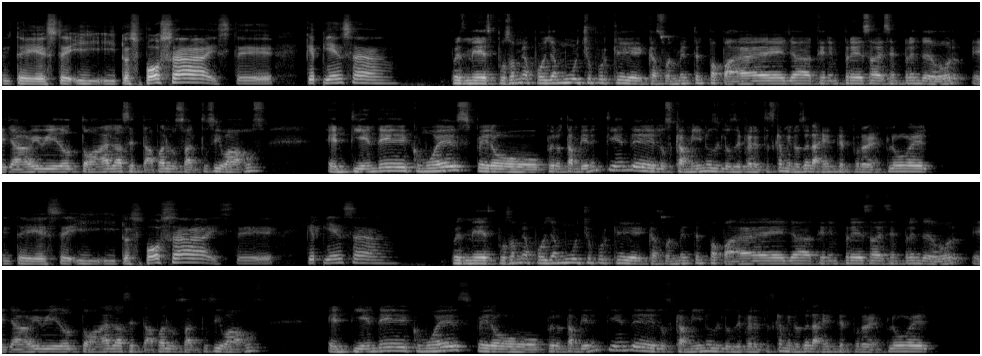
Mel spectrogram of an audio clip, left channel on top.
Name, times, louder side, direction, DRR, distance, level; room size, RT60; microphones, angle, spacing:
voice 1, 0.0-3.9, left 7 dB, 70° left, 0.3 m, -27 dB
voice 2, 4.5-12.4 13.0-19.0, left 4 dB, 85° left, 0.8 m, -30 dB
7.6 x 6.7 x 2.9 m
head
